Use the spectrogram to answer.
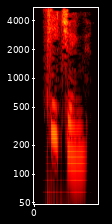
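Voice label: "teaching", English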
